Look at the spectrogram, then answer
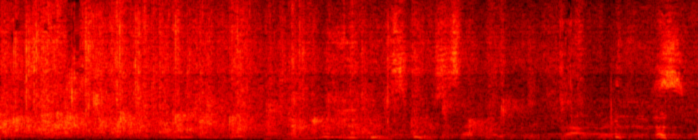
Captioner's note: applause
